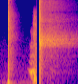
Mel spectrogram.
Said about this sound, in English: Next section, clap please.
